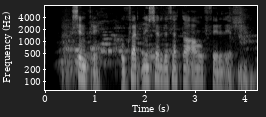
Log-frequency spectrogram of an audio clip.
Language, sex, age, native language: Icelandic, male, 13, Icelandic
